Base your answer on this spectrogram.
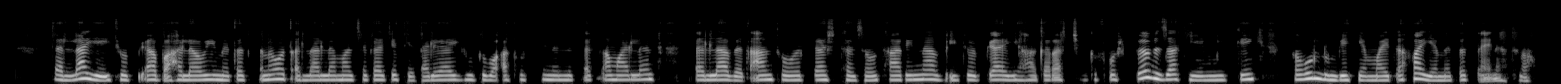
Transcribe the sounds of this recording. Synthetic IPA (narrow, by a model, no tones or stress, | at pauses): t̪ʼəlːajɛit̪ʰjo̞pʼjabahlawimət̪ʼət̪ʼɨnəwt̪ʼəlːaləmazːəɡad͡ʒʼɛt̪jɛt̪ʰələjajːuɡɨβʔa̰t̪ʰo̞t͡ʃːɪnɨnːɨt̪ʼːəkʼːəmalːənt̪ʼəlːabət̪ʼa̰mt̪ʰəwɔd̪ad͡ʒt̪ʰəsəwt̪ʰaɾinːabəʔit̪ʰjo̞pʼjajɛɦaɡəɾa̰t͡ʃːɪnkɨfo̞t͡ʃːb̥əβɨzat̪jɛmːiɡːəɲː | kʰəhulːumbe̞t̪jɛmːajt̪ʼəfajɛmət̪ʼət̪ʼa̰jnət̪nəw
